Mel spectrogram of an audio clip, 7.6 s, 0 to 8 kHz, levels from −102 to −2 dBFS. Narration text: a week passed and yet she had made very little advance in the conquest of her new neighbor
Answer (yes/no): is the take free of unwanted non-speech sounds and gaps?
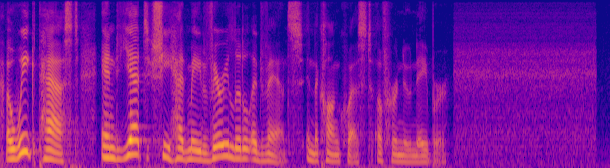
yes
